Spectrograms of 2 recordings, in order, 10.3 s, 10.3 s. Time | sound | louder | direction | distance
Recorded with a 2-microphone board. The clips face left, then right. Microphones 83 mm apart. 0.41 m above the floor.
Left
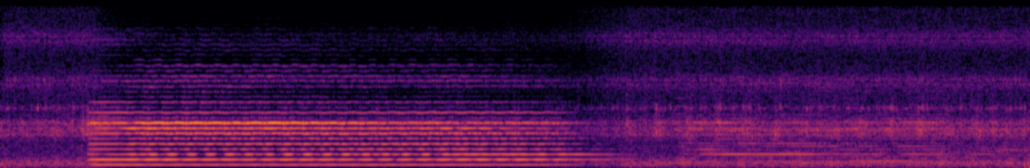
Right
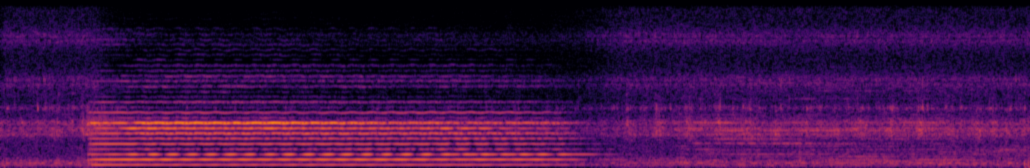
0.9 | a violin | even | centre (ahead or behind) | 0.6 m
